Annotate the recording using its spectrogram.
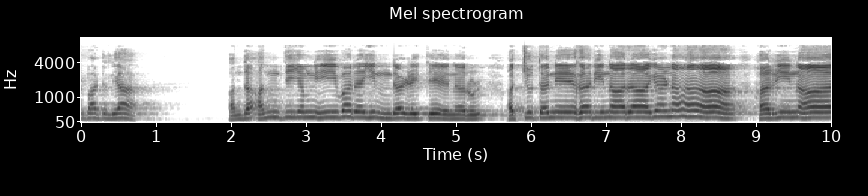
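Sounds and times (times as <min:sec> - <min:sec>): man singing a chant: 0:02.0 - 0:10.0.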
